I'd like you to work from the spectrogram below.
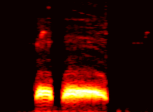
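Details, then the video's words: Spotted dove lure call: one phrase of a brief low coo followed by a drawn-out, steady coo, clean with no other sounds. "เสียงนกเขาใหญ่ หมานๆ ต่อเข้าเร็ว ป่าไหนก็เข้า"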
